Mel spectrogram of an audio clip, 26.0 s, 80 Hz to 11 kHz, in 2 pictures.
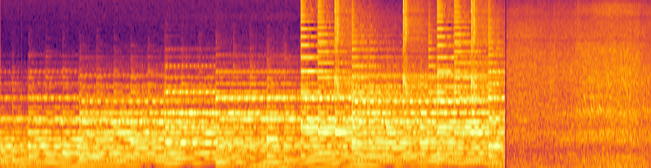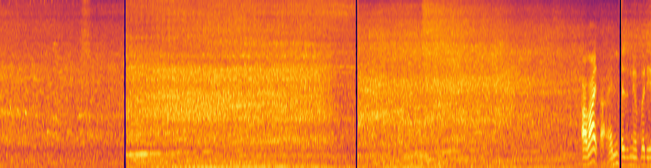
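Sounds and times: diesel coach engines running: 10.1 - 26.0.

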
